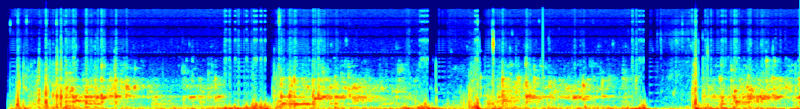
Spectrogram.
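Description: Muffled underwater sloshing and gurgling picked up by a submerged camera. It surges and fades about every two seconds, with a few sharp clicks in between.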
